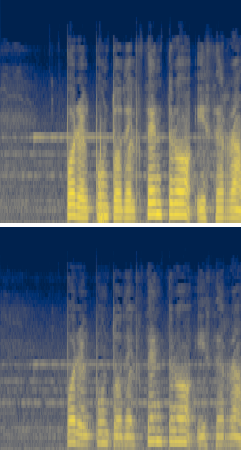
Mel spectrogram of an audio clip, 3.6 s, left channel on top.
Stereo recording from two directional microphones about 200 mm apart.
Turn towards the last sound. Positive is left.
turn(degrees=45)  # may be behind; listen again after turning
